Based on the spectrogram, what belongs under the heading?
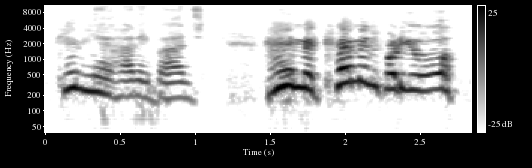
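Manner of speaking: high, loud amorous holler; put-on lovesick voice, rising to a shout; lovestruck pursuer. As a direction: call out to your sweetheart as you chase them. Potioned brother chasing his sweetheart.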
